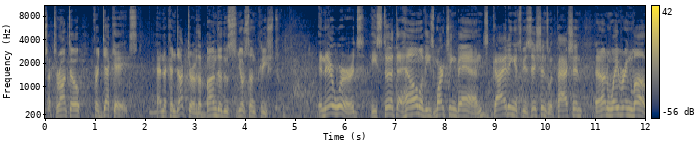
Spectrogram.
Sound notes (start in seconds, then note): 4.8 speaking French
